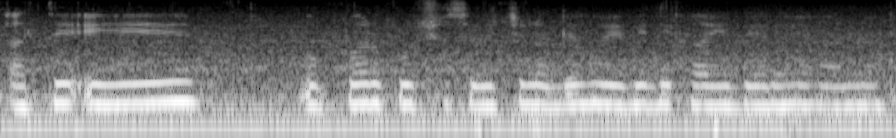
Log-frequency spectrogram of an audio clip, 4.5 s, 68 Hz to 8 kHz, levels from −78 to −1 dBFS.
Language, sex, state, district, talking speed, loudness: Punjabi, female, Punjab, Fazilka, 160 wpm, -13 LUFS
